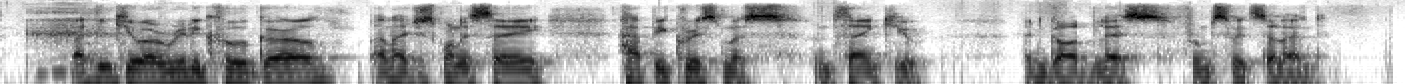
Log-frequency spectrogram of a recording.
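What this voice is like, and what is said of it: Roger Federer impression, faltering accent. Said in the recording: “This is me, Roger Federer, the tennis player ... That accent got really bad at the end. I thought we almost had it nailed.”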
